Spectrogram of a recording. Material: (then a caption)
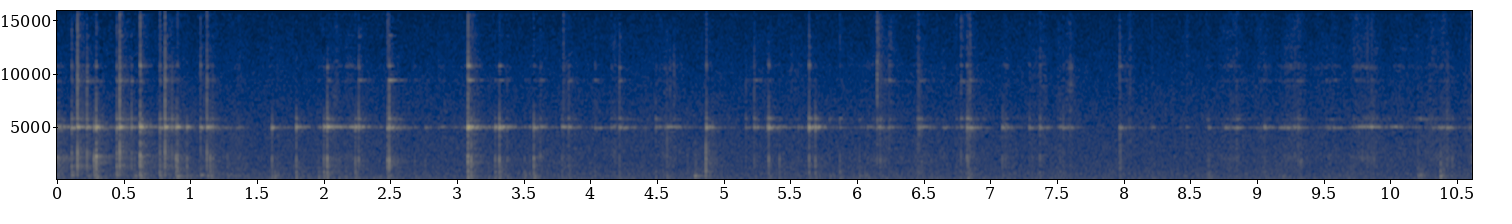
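Glass. Fingertips and medium-length nails tap and scratch along the body and paper label of a small, mostly empty glass bottle of Japanese cider with a metal cap, held over a book. A long run of quick, light clinks and soft scratches sounds, each with a thin, high glassy ring that dies away almost instantly. It is busiest at the start and grows sparser and quieter toward the end.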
